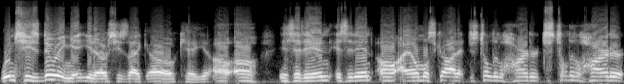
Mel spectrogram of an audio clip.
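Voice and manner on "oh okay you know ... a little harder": moans of pleasure throughout, totally orgasmic. Retelling a movie massage scene, imitating a totally orgasmic voice. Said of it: "she's saying it in a totally orgasmic way".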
